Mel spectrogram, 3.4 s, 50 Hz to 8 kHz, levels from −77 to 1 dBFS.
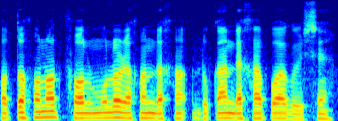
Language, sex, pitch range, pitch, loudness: Assamese, male, 120-130 Hz, 120 Hz, -18 LUFS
